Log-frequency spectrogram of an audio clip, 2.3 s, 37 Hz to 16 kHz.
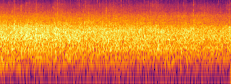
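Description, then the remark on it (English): A crowd applauds a student ministry leader at a recognition of the graduating class of 2021. The clapping is a dense, even wash of many hands at once that holds at a fairly loud level throughout, with no voices standing out. “Can we give him a round of applause for that, please?”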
